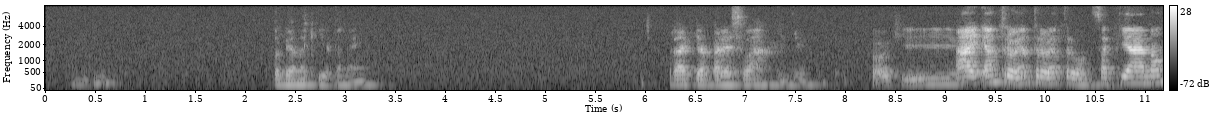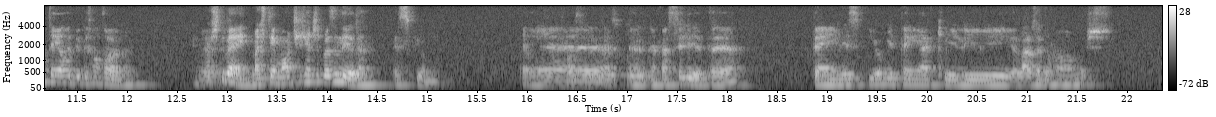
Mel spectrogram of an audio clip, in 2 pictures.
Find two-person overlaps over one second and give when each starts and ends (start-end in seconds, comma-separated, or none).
15.9-17.3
